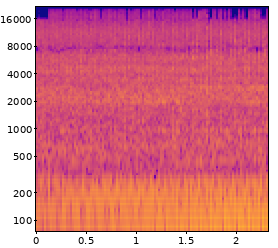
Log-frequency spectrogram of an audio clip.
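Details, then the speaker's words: Willys CJ5 Jeep F-head with new Daytona 4134 carburetor, new plugs, wires, distributor, after years sitting: steady, even low idle, no knocks or misses; normal idle, head gasket leak suspected afterward. "plugs, wires, distributors refilled, and sounds like it's running pretty well."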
